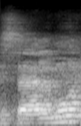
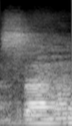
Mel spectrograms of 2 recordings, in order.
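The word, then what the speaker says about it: salmon: ship है य य सलमन है लेकिन इसको हम सलमन नहीं पढ़ते इसको पढते एल साइलेंट होता है इस य फिश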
